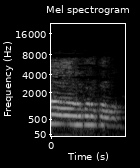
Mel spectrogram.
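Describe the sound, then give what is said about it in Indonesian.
A voice briefly imitates a car engine revving, a sustained buzzing hum that drifts slightly downward in pitch and fades out after under a second. “Eh, ini bunyi gas mobil aja itu.”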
